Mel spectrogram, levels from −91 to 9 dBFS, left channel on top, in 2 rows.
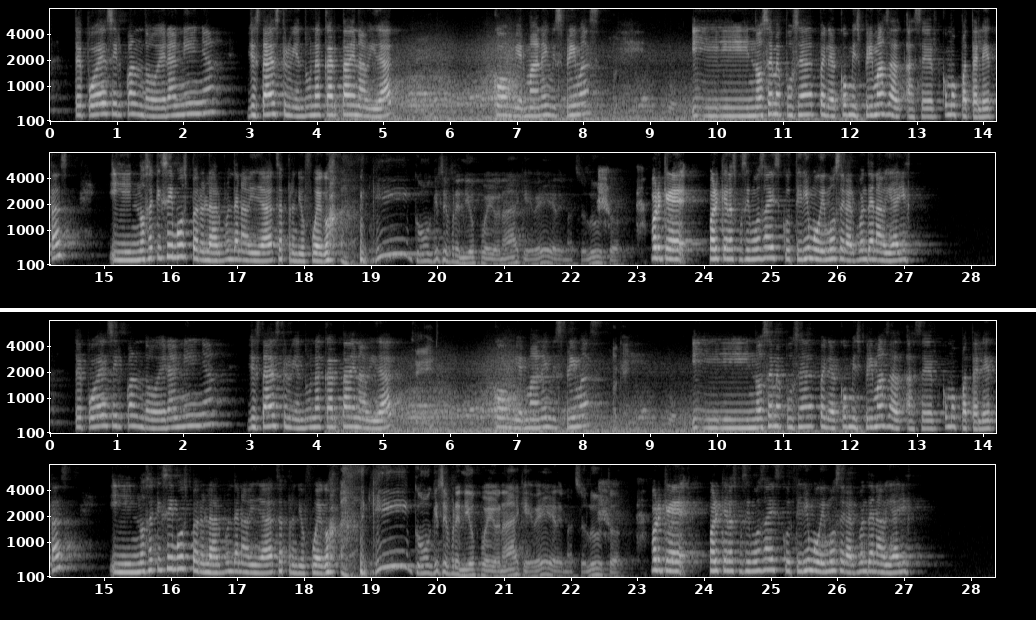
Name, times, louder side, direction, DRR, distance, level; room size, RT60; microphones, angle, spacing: voice 1, 0.4-2.5 3.0-5.2 6.7-8.2 9.6-14.4 15.1-18.5 22.4-22.6 23.0-23.8 24.1-27.1, left 3 dB, 50° left, 11 dB, 1.2 m, -25 dB
sound 1, 4.1-12.3, left 1 dB, 20° left, 0.8 m, -36 dB
voice 2, 5.5-5.8 8.4-8.7 18.5-22.8, right 2 dB, 70° right, 8 dB, 1.7 m, -35 dB
27.5 x 22.5 x 7.6 m, 0.93 s
head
